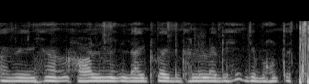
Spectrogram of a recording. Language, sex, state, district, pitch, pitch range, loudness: Chhattisgarhi, male, Chhattisgarh, Rajnandgaon, 155 Hz, 150-160 Hz, -21 LUFS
